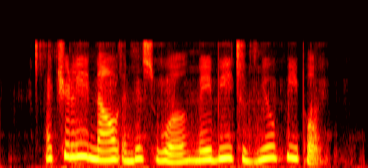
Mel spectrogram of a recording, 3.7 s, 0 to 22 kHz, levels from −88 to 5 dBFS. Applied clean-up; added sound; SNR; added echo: neural separator model SepFormer DNS4.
